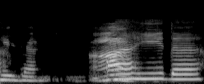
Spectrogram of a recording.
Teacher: huruf ain bu ya di tengah tenggorokan kita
